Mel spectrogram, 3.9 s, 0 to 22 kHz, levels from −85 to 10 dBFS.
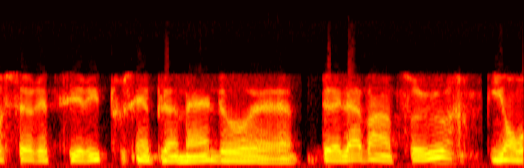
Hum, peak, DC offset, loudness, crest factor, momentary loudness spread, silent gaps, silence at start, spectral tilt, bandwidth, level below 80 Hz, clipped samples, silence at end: none; -4 dBFS; under 0.1%; -18 LUFS; 14 dB; 4 LU; none; 0 s; -8.5 dB/octave; 4.1 kHz; -62 dBFS; under 0.1%; 0 s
